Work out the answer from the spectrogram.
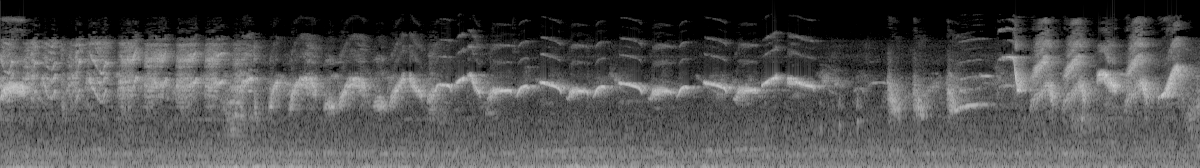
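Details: Chinese hwamei song of repeated looping whistled notes, each rising and falling, strung in long rhythmic series, broken by a brief quieter pause before a fresh burst of high rapid phrases.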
